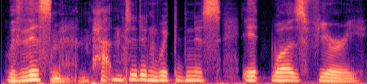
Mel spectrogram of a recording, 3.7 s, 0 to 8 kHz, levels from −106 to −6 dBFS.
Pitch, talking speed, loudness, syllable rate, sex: 135 Hz, 145 wpm, -19 LUFS, 4.4 syllables/s, male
